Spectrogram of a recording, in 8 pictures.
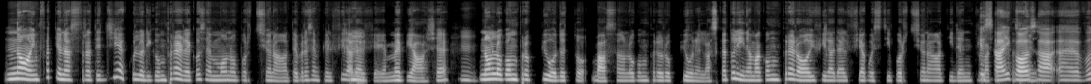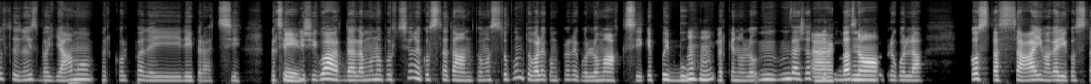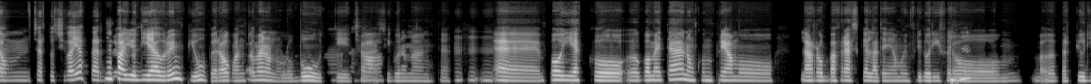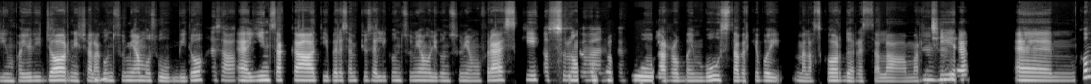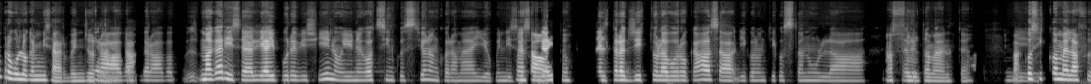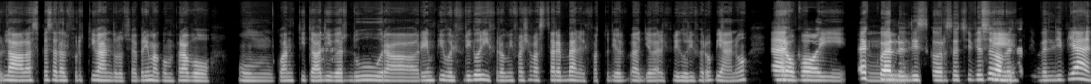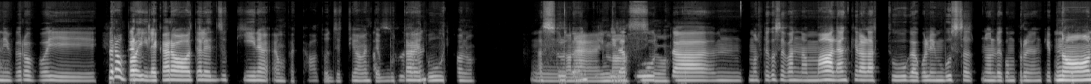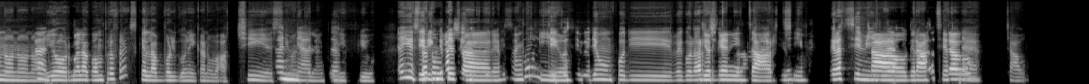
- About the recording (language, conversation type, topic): Italian, unstructured, Come possiamo ottimizzare il tempo che trascorriamo in cucina?
- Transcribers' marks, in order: static; tapping; other background noise; distorted speech; unintelligible speech; "cioè" said as "ceh"; drawn out: "frigorifero"; "cioè" said as "ceh"; "cioè" said as "ceh"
